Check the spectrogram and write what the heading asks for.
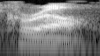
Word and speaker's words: Carell: It's Steve Carell, by the way.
